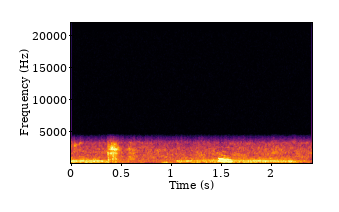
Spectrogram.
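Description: A five-month-old baby cooing and squealing: two short vocal sounds about a second apart, the second a brief coo that slides down in pitch.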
